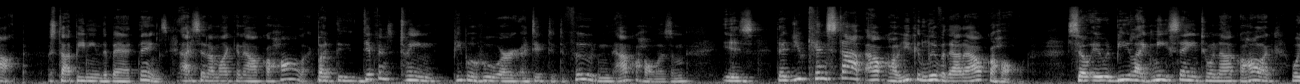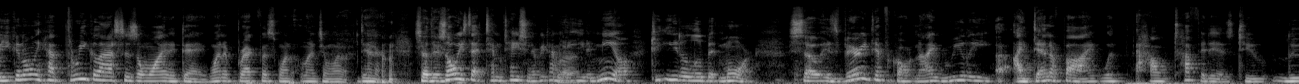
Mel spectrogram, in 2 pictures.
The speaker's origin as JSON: {"language": "English", "region": "the South", "country": "United States", "tie": "born or raised there", "moved": "yes", "said": "I grew up in the South, and it was horrible. I'm so glad I'm out of there"}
